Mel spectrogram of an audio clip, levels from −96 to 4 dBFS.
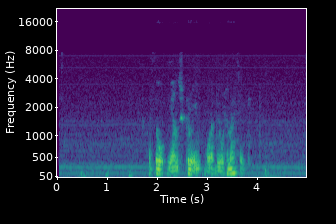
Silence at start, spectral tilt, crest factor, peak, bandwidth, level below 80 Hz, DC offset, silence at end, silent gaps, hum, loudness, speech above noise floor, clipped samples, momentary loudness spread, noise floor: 0.95 s; -11 dB/octave; 22 dB; -4 dBFS; 4 kHz; -56 dBFS; under 0.1%; 0.8 s; none; none; -23 LUFS; 29 dB; under 0.1%; 19 LU; -51 dBFS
